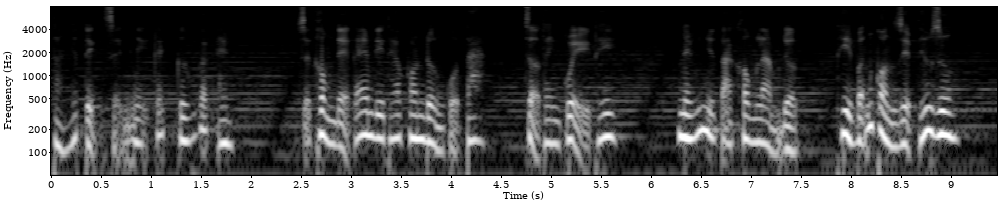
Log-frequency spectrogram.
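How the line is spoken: Murmuring. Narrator (Vietnamese): Nàng lẩm bẩm

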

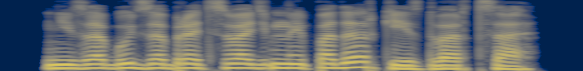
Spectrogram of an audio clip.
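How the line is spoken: Reminding. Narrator (Russian): напомнил кузену Грегори

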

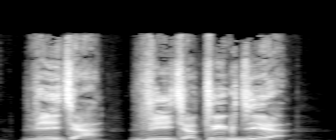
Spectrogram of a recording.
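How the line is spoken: Loud yelling. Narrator (Russian): Заорал Решетов

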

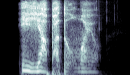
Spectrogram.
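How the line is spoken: Barely audible whisper. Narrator (Russian): почти неслышно шепнула

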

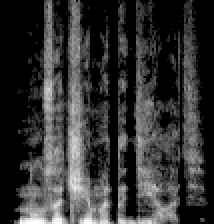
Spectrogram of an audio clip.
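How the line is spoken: Barely audible whisper. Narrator (Russian): еле слышно прошептал Владимир

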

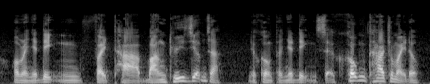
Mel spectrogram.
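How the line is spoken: Threatening. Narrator (Vietnamese): Thạch Bằng cũng đứng dậy theo và nói với giọng đầy uy hiếp

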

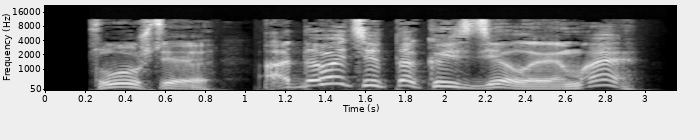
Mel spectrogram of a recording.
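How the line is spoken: Nearly laughing. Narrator (Russian): проговорил я чуть ли не хохоча

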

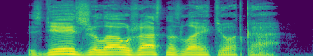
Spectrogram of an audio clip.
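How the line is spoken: Sigh. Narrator (Russian): вздохнул Пец

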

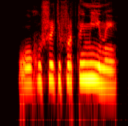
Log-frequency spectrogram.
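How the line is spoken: General's growl. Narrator (Russian): Прорычал генерал

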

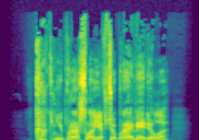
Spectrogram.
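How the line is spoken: Shrill shriek. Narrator (Russian): Взвизгнула Лариса Прохоровна

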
